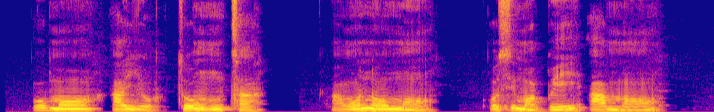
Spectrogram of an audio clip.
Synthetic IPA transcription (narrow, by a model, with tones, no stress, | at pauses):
o˦mɔ̃˧a˧jo˨to˦nũ˨˦tʰa˧ | a˨w̃ɔ̃˧˦nãː˦˨˦mɔ̃˨˦ | o˦si˦˨mɔ̃˨ɡ͡be˨˦a˧mɔ̃˨˦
